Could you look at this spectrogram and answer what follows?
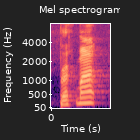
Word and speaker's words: Brookmont: Brookmont?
